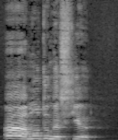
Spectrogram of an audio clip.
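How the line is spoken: Sad moaning housekeeper. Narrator (French): gémissait l'intendante avec de tristes

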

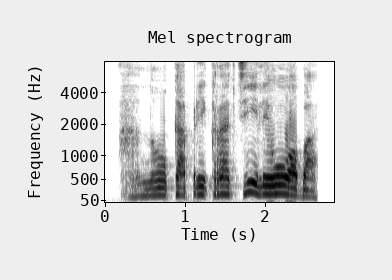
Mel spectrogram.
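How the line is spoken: Hissed. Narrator (Russian): зашипела на нас Катрин, стоявшая чуть в сторонке

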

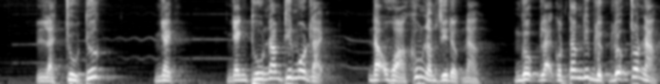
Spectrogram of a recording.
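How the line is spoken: Fearful loud cry. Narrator (Vietnamese): Dực La Thiên Vương cảm nhận được sự sợ hãi do thiên địch mang tới mà lớn tiếng la lên

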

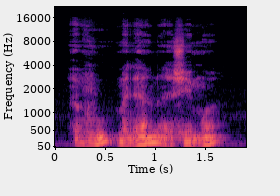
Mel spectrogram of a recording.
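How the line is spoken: Grave, secretly satisfied voice. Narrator (French): dit-il d'une voix grave, où perçait néanmoins une secrète satisfaction

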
